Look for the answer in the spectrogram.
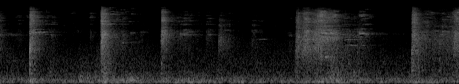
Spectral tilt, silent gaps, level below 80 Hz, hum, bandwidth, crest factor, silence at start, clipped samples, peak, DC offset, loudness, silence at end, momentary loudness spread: -1.5 dB/octave; none; -62 dBFS; none; 16 kHz; 24 dB; 0 s; under 0.1%; -16 dBFS; under 0.1%; -36 LUFS; 0 s; 16 LU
